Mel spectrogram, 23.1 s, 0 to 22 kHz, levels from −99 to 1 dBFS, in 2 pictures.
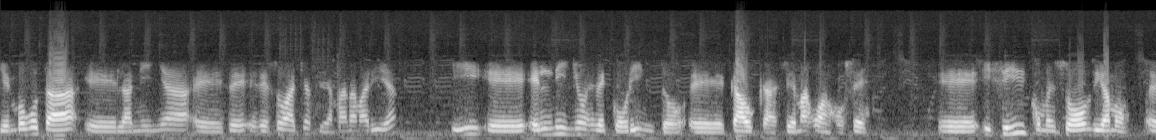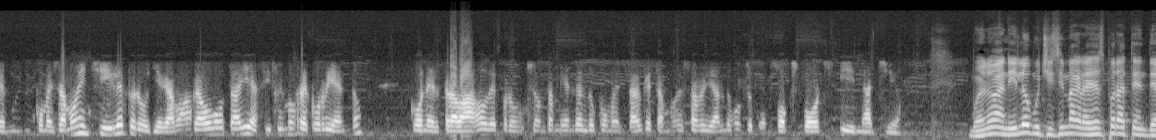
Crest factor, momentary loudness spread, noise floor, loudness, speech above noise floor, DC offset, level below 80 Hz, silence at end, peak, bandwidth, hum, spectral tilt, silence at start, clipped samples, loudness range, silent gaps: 14 dB; 13 LU; -45 dBFS; -15 LUFS; 30 dB; under 0.1%; -50 dBFS; 0 s; 0 dBFS; 15 kHz; none; -6 dB/octave; 0 s; under 0.1%; 5 LU; none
